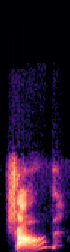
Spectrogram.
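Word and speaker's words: Schwab: Then A Darker Shade of Magic by V.E. Schaub, I believe is how you say the last name.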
